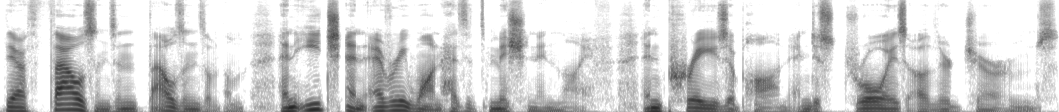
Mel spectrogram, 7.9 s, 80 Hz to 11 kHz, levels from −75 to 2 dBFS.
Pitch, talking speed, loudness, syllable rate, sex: 90 Hz, 180 wpm, -20 LUFS, 4.7 syllables/s, male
